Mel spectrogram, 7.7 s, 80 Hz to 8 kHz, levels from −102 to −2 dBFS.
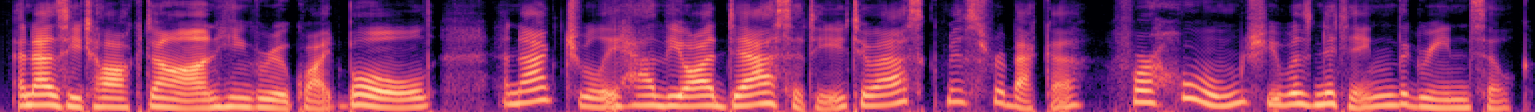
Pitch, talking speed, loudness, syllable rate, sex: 200 Hz, 210 wpm, -18 LUFS, 5.3 syllables/s, female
